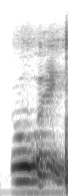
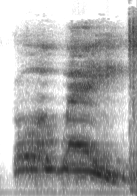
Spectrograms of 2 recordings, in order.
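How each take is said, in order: First: Said in the usual way. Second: High, slow, sobbing cry of terror; anguished crying shout. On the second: Acted. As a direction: cry it out in panic, drawn out. Old man crying out in sleep.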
